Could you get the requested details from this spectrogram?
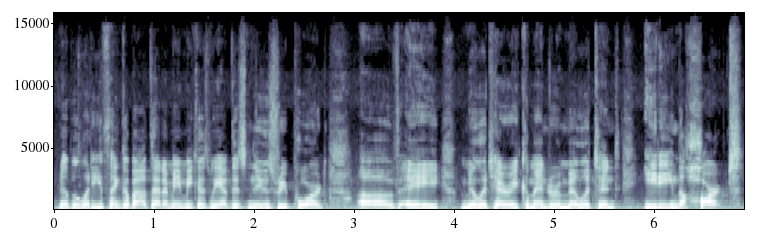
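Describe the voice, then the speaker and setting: A man hosting a televised panel debate, pressing his guests with brisk questions. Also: on the high side, a little hiss or hum. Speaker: host moderating a panel.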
